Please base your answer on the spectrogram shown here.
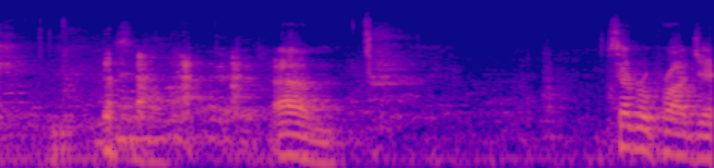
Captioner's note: man laughing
